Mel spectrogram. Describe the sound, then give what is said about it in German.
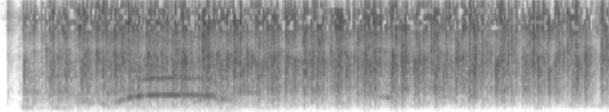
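A live audience, asked by the host to make some noise, breaks into sustained applause, a dense wash of clapping that stays loud for about six seconds, with a brief whistle or cheer rising near the start before it fades out. “Aber nachdem wir ja heute Live-Publikum haben, würde ich sagen, ich will mal was vom Publikum hören.”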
